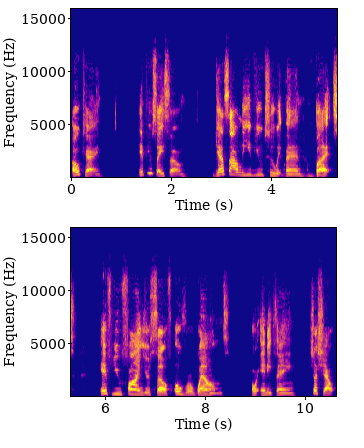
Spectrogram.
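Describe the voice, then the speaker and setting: A woman's voice: mid-range voice, lively intonation, takes it slowly. A woman playing an eager, polite office colleague who offers help, in a script table read.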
